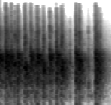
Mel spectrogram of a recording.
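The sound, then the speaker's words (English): A burst of hands clapping for a special guest, several people at once, the claps quick and overlapping into loud applause with no voices over it. “Oh, yeah, clap it up.”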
